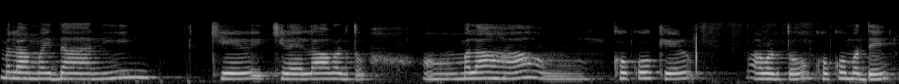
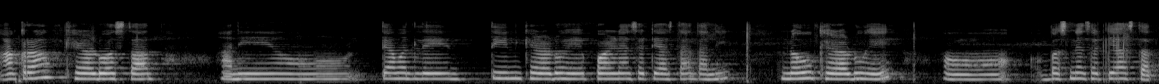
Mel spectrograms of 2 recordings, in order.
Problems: background sounds at intervals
